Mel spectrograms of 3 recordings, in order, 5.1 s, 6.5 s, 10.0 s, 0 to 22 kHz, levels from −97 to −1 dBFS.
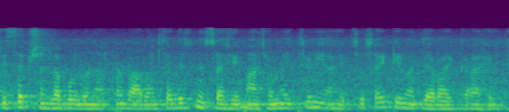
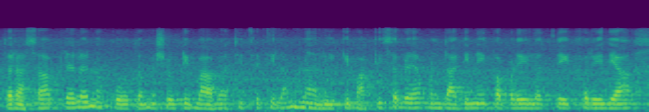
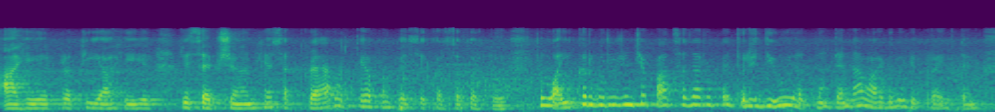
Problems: constant background noise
